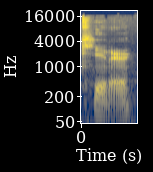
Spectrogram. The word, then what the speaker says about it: Keter: Yeah, it's an object class Keter. Keter? – I think Keter. I've heard it both ways. – Pronounced Keter.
